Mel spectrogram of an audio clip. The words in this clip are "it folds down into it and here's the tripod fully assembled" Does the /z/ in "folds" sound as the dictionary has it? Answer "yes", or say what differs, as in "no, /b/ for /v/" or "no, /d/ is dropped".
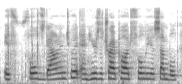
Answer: yes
